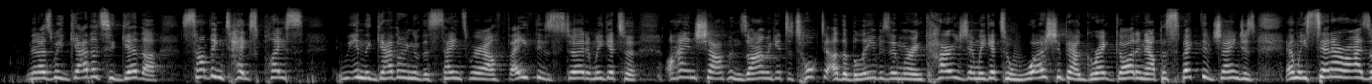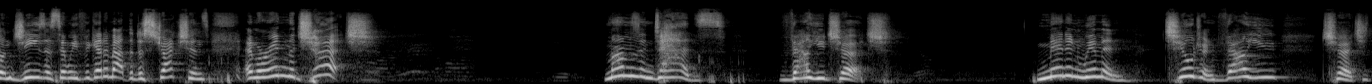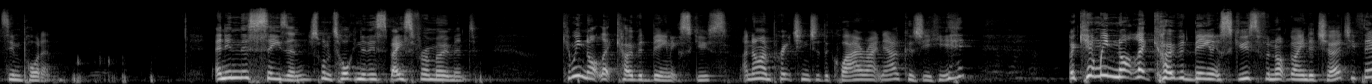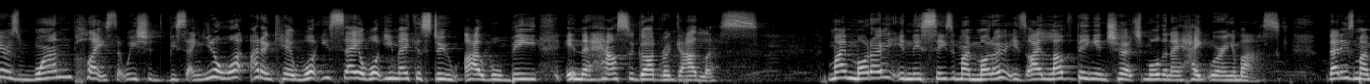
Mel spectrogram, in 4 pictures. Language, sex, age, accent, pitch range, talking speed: English, female, 20-39, Australian, 225-295 Hz, 200 wpm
